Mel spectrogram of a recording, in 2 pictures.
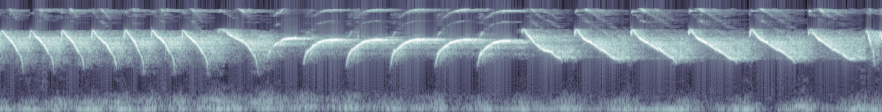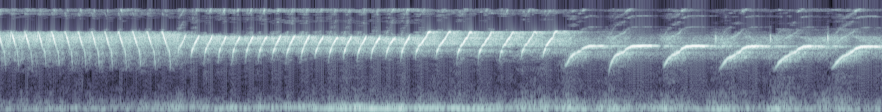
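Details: A canary's morning song, meant to get other canaries singing: repeated falling whistles in quick sets, a long buzzy rolling trill, then even, evenly spaced descending notes.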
